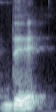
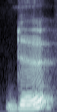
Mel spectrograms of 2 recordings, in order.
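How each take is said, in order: First: The vowel is said with unrounded lips. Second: The vowel is said with rounded lips. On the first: The speaker calls it wrong. "não é de" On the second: The speaker calls it right. "Faz a boca do O e fala E"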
